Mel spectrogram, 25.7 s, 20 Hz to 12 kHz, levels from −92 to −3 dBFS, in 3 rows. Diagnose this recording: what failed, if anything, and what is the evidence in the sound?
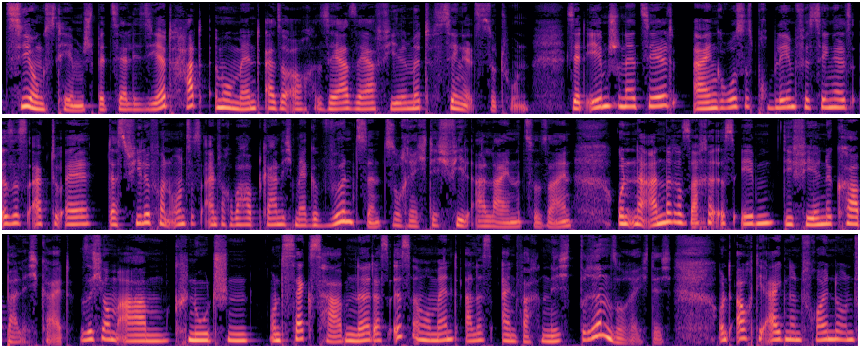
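Nothing in the speech stood out as a fault on listening.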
